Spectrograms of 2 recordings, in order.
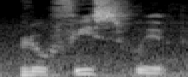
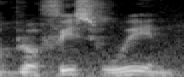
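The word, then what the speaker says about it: Bloefhiswyn: Blufiswib. No, Blufiswin with an N.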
